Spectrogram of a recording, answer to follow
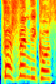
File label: hit, de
